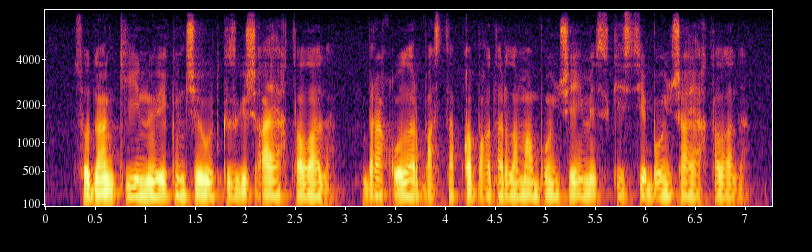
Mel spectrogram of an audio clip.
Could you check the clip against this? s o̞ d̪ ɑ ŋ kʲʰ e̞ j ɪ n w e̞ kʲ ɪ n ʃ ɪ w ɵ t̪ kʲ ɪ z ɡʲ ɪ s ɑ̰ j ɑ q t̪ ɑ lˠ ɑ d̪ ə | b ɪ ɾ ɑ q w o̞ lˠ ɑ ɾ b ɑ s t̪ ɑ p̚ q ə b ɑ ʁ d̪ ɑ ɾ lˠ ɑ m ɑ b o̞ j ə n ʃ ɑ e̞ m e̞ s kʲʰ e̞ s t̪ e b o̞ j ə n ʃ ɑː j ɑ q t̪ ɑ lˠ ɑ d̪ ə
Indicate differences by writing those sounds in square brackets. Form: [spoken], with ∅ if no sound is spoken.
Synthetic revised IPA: s o̞ d̪ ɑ ŋ kʲʰ e̞ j ɪ n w e̞ kʲ ɪ n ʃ ɪ w ɵ t̪ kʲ ɪ z ɡʲ ɪ [ʃ] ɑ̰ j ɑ q t̪ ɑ lˠ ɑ d̪ ə | b ɪ ɾ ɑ q w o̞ lˠ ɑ ɾ b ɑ s t̪ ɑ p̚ q ə b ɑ ʁ d̪ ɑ ɾ lˠ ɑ m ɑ b o̞ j ə n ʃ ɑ e̞ m e̞ s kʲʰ e̞ s t̪ e b o̞ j ə n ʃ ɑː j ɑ q t̪ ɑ lˠ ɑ d̪ ə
